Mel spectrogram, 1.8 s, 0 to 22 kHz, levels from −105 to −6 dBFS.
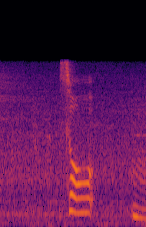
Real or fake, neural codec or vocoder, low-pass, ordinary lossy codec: real; none; 7.2 kHz; none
